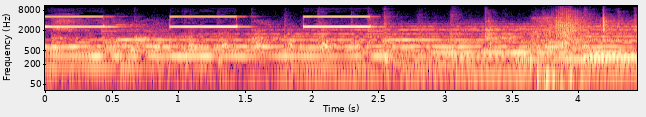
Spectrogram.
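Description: Piezo buzzer on a homemade RFID anti-theft circuit board beeping three times, about once a second, each beep a steady high tone lasting half a second, over background music.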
